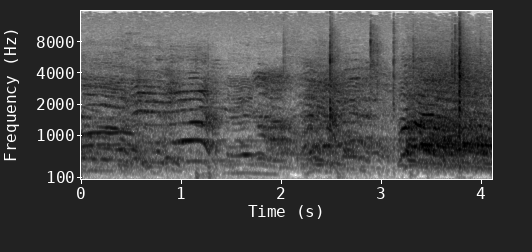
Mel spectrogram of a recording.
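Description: Shouting voices at a football match, several people calling out over one another, rising suddenly into louder yelling about three seconds in as the attack reaches the goalmouth.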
